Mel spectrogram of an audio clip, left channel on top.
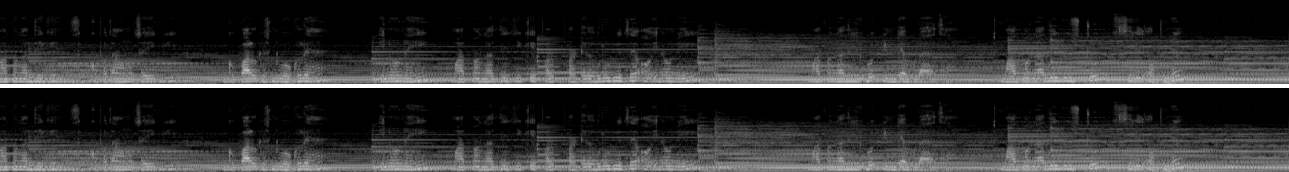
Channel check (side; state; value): both; identical; correlation 1.00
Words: गांधी के? सबको पता होना चाहिए कि गोपाल कृष्ण गोखले हैं। इन्होंने ही महात्मा गांधी जी के पॉलिटिकल गुरु भी थे और इन्होंने ही महात्मा गांधी जी को इंडिया बुलाया था। तो Mahatma Gandhi used to seek opinion,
